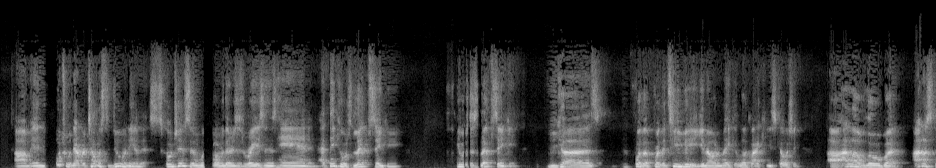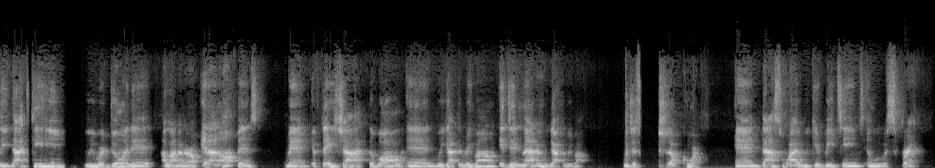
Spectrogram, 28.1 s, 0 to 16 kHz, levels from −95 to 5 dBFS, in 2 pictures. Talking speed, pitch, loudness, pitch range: 220 wpm, 150 Hz, -19 LUFS, 125-190 Hz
